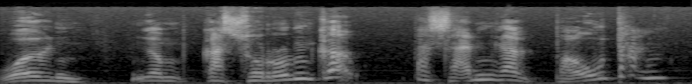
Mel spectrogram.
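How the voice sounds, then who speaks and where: A woman's voice: fairly low pitch, big pitch swings, unhurried, husky, exaggerated voice. A woman playing a nagging, teasing village auntie in a comedy radio drama, with an Ilocano accent.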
